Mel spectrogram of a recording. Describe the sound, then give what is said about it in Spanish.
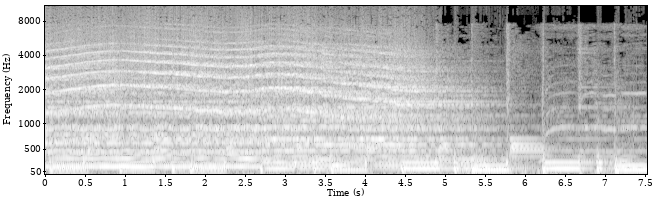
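A sustained, wailing siren tone with rich overtones that slowly drifts in pitch, heard from far away over low droning chords before fading out into a few sharp knocks at the end. “Me acuerdo que nuestras palabras fueron rotas por una sirena que corría lejana, quién sabe dónde.”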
